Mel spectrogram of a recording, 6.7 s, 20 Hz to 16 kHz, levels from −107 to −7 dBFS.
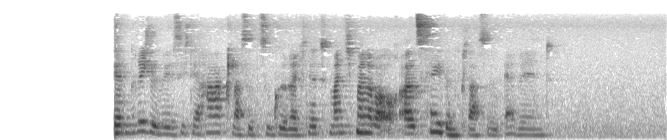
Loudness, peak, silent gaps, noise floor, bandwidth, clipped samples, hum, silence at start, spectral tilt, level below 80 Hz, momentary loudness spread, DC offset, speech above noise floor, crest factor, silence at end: -39 LUFS; -20 dBFS; none; -65 dBFS; 11 kHz; under 0.1%; none; 1.15 s; -3.5 dB/octave; -90 dBFS; 14 LU; under 0.1%; 26 dB; 20 dB; 0.5 s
